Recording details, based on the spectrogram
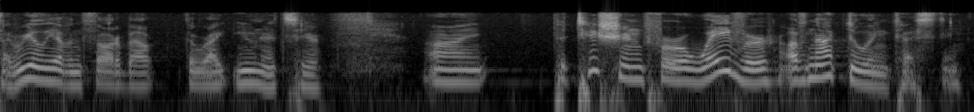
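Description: A woman in the audience of a conference hall, speaking earnestly and haltingly into a handheld microphone. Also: on the low side, gravelly, a little mellow. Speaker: audience member asking a question. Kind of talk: audience question at a panel. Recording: dull audio in a large reverberant hall.

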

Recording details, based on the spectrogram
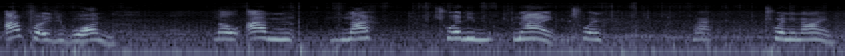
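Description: A woman with a high, light voice chats playfully through a home vlog, rambling and tripping over her words. She speaks slowly. Clear background noise runs under the recording. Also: a bit bright. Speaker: vlogger. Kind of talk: casual vlog chat.

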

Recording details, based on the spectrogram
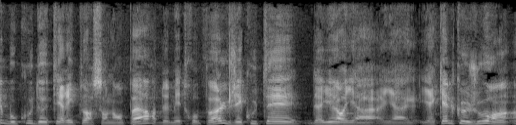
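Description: Middle-aged male councillor, slightly high-pitched husky voice, formal emphatic speech read into a desk mic. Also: fairly bright tone. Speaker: local elected councillor. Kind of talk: prepared political speech at a council meeting. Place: large council meeting room, indoors. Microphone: gooseneck desk microphone.

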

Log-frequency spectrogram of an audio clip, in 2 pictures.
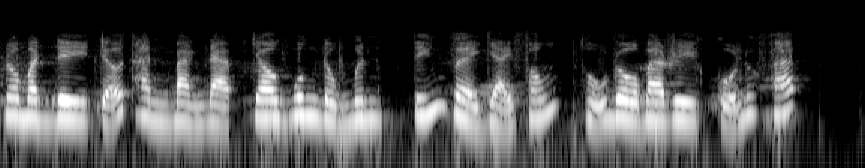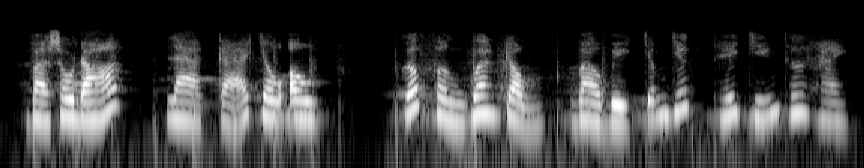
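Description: High-pitched woman narrating a story. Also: normal speed, highs cut off.

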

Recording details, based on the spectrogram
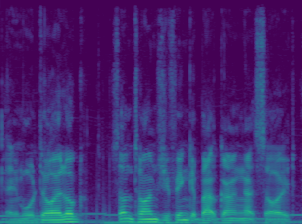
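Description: A man's voice: on the low side, animated, a little fast, a little hiss or hum. A young man reading game text aloud and reacting casually, as in a let's play. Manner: stumbles over words while reading. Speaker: gaming video host. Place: small room at home, indoors. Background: game music.

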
